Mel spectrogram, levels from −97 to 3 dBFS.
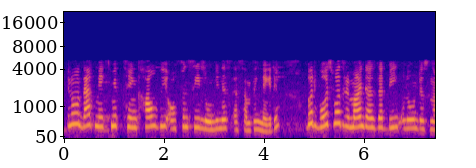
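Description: No technical faults can be heard anywhere in the speech recording. Nothing in it calls for a timestamp or an explanation.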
